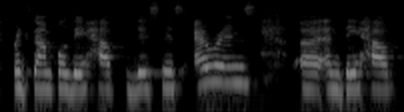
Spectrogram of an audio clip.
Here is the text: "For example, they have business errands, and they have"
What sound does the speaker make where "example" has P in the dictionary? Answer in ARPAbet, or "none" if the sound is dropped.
P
